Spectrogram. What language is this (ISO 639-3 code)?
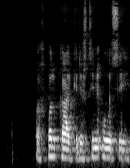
pus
